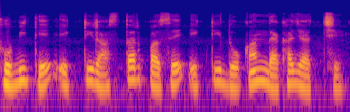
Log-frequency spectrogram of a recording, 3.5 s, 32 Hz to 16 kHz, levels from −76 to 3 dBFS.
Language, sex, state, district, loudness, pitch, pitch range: Bengali, male, West Bengal, Alipurduar, -17 LUFS, 145 Hz, 130-165 Hz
